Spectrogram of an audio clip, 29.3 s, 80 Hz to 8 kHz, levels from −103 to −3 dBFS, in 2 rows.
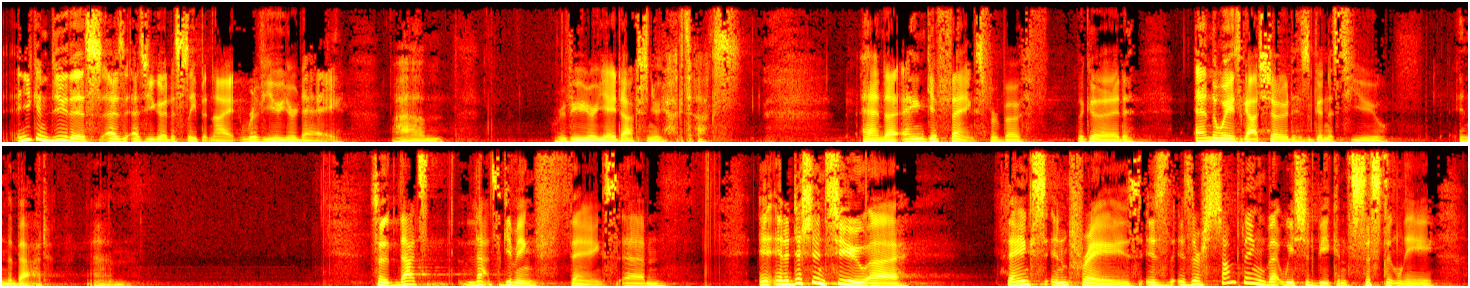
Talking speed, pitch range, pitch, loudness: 145 wpm, 105-155 Hz, 125 Hz, -20 LUFS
